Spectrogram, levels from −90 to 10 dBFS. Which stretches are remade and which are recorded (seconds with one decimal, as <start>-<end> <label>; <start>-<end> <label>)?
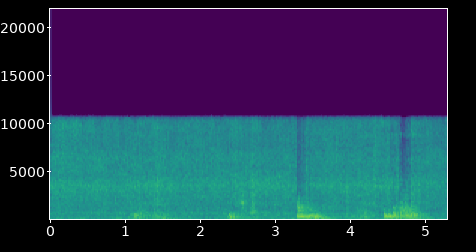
0.0-0.4 recorded; 0.4-3.2 remade; 3.2-4.1 recorded; 4.1-5.3 remade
